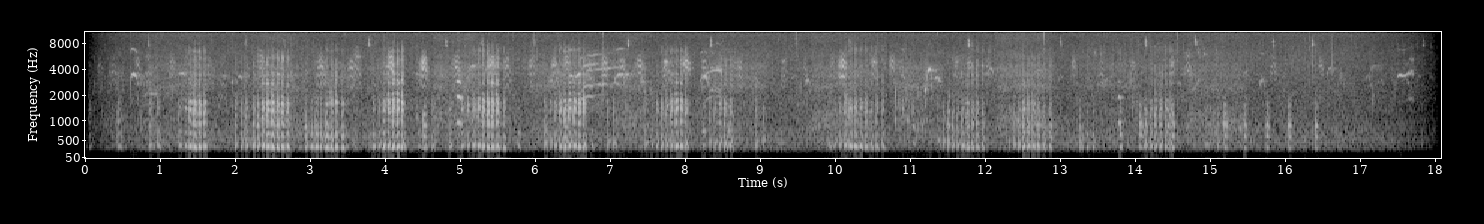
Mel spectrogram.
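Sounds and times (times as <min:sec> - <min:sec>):
northern pintail duck in Kawajima: 0:00.4 - 0:09.1, 0:09.9 - 0:16.1.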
